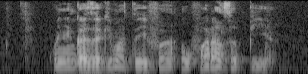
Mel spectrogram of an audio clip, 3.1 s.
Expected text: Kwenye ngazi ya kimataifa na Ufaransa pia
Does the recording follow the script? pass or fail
fail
